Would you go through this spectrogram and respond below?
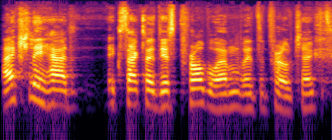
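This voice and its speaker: Man, slightly high pitch, conference session host, informal announcements. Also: moderate pace, low-quality recording. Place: conference stage, indoors.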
